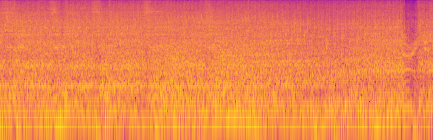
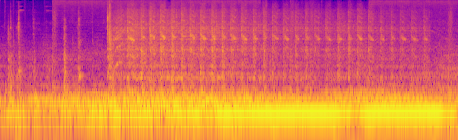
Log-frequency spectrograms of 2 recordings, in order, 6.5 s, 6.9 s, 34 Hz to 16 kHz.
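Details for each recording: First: 1971 VW Type 3 Squareback 1600 Variant air-cooled flat-four, first start, heavily primed, air cleaner off: settles into a steady, even idle with no knocks or misses; running healthy. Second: 1971 VW Type-3 Squareback 1600: steady cranking about three to four turns a second that never catches, no fuel pump hum at key-on; pump doesn't run though it gets warm.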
